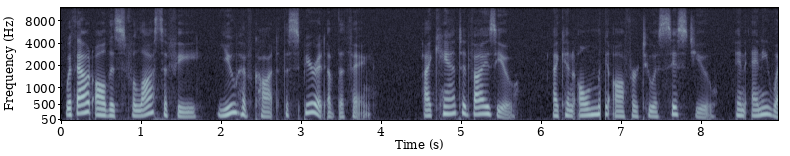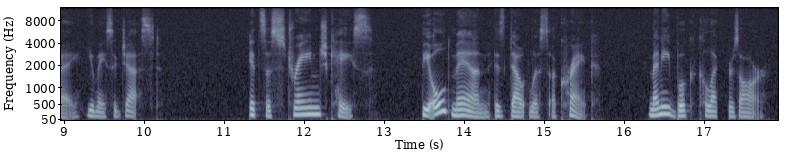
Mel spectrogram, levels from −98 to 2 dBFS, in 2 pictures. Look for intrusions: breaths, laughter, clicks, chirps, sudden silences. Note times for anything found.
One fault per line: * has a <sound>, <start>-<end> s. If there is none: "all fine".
* has a dropout, 6.7-6.8 s
* has a dropout, 17.2-17.3 s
